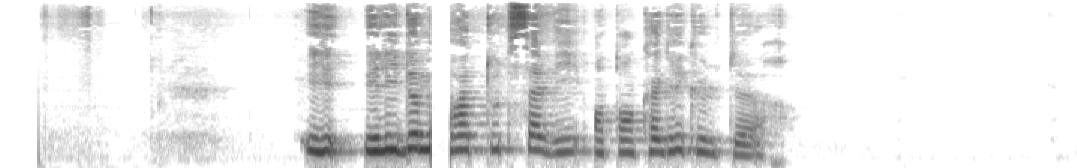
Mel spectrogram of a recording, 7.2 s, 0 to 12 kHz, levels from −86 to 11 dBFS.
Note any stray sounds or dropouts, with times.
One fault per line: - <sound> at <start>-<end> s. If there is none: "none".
- dropout at 2.9-3.0 s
